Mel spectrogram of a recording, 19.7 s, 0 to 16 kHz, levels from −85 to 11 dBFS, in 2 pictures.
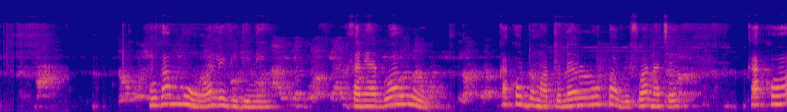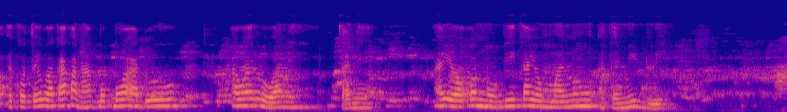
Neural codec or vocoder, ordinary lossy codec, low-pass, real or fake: none; Opus, 24 kbps; 7.2 kHz; real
